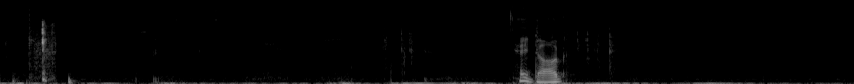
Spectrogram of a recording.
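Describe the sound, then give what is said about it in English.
Rapid keyboard typing clacks along in irregular bursts, with a brief spoken remark cutting in partway through, as someone types ReZero into an anime list search. “I'm typing in ReZero on my anime list, and I'm not getting ReZero.”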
